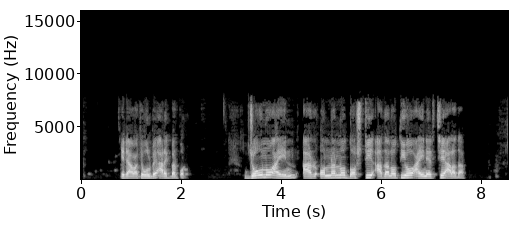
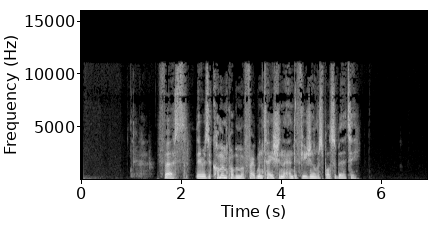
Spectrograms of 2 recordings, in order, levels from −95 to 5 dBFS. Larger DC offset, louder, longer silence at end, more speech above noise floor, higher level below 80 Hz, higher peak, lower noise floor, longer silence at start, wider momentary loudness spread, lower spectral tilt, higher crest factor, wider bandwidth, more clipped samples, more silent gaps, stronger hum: neither; about the same, -14 LUFS vs -15 LUFS; second, 0.9 s vs 1.4 s; about the same, 66 dB vs 65 dB; second, -60 dBFS vs -46 dBFS; about the same, -2 dBFS vs -2 dBFS; about the same, -79 dBFS vs -81 dBFS; second, 0.8 s vs 1.6 s; about the same, 7 LU vs 6 LU; about the same, -5 dB/octave vs -4.5 dB/octave; about the same, 14 dB vs 16 dB; second, 7.8 kHz vs 11.5 kHz; neither; neither; neither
